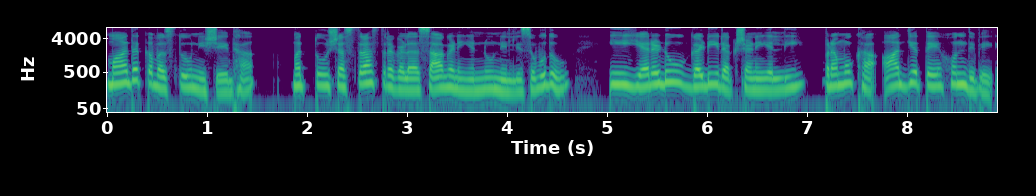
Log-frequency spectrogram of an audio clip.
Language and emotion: Kannada, neutral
